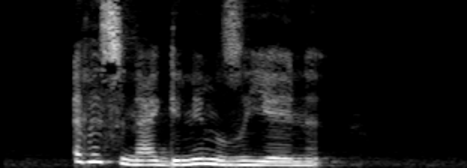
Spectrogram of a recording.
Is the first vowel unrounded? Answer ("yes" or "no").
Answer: yes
